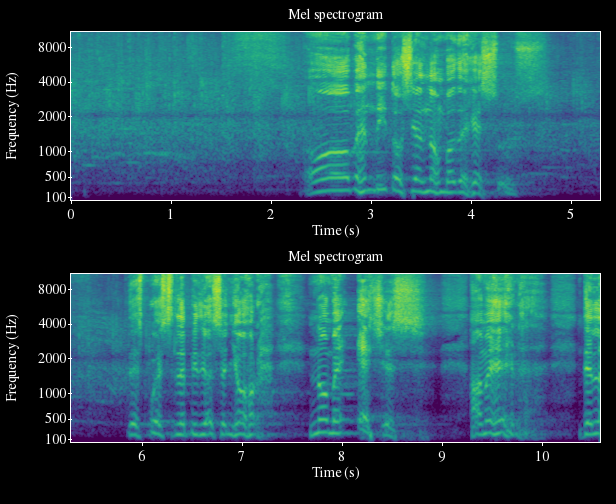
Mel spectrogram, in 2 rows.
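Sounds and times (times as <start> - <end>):
audience applause: 0.0 - 7.2
speech: 2.3 - 4.6, 5.8 - 10.5.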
